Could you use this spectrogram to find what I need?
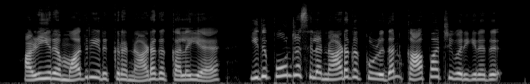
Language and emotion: Tamil, happy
